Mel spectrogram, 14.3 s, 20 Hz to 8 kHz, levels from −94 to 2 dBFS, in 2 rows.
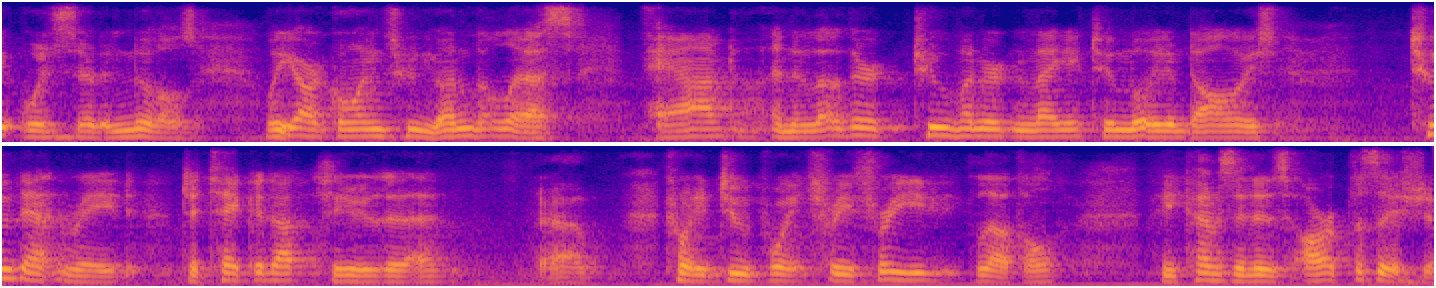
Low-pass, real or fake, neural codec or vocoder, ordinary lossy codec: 7.2 kHz; fake; codec, 16 kHz, 0.5 kbps, FunCodec, trained on LibriTTS, 25 frames a second; Opus, 24 kbps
